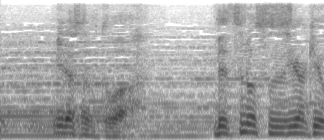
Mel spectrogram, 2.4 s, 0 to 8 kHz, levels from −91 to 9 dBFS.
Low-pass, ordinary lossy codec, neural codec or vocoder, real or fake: 7.2 kHz; none; none; real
